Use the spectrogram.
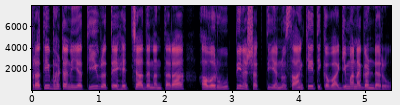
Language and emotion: Kannada, neutral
